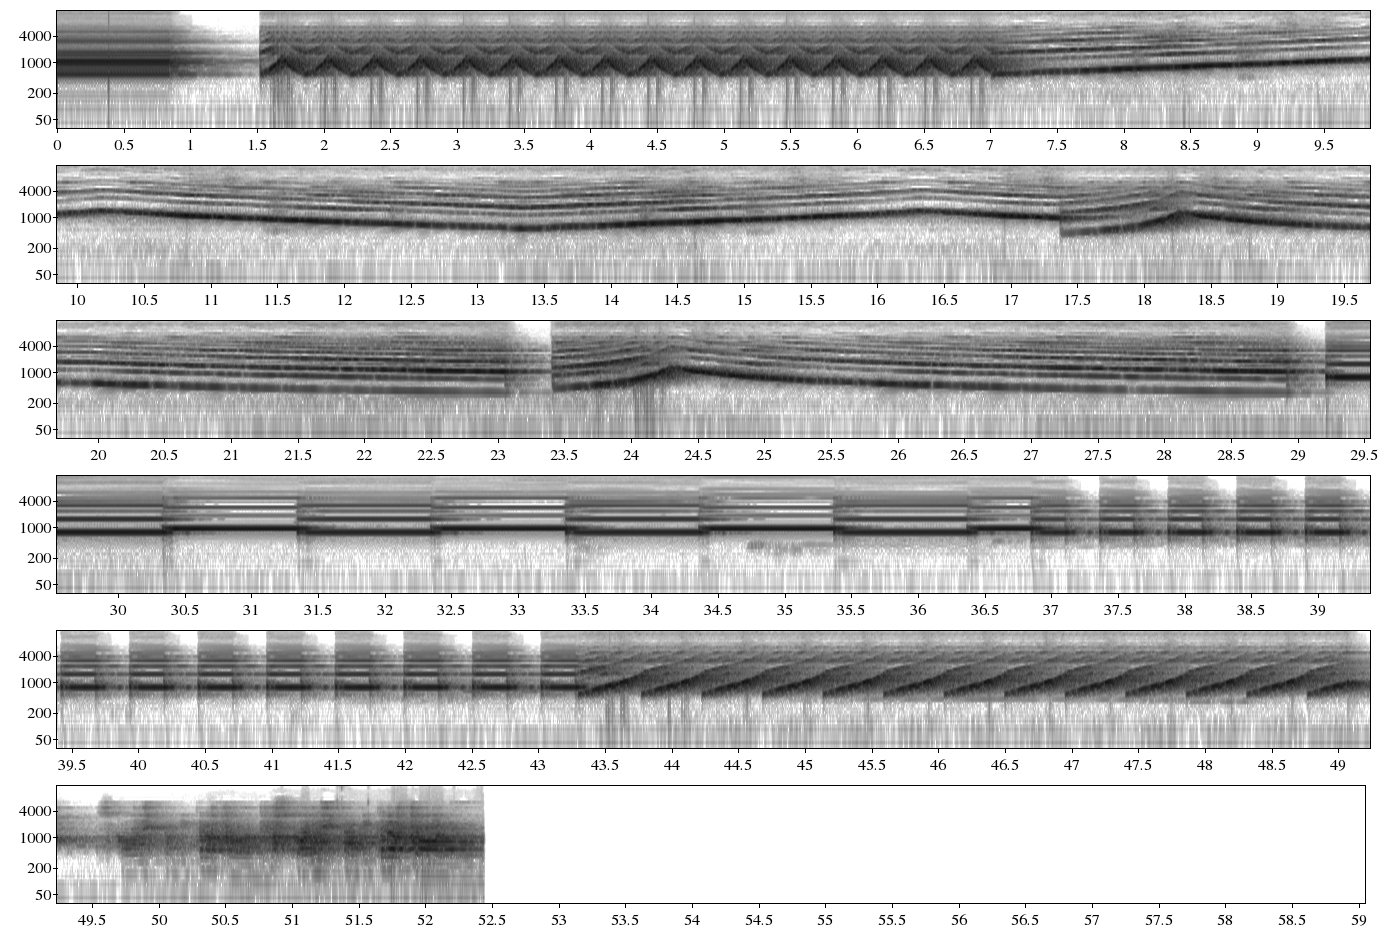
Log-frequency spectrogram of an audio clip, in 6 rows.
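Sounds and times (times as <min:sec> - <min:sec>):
electronic siren wailing and yelping: 0:00.0 - 0:49.5.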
